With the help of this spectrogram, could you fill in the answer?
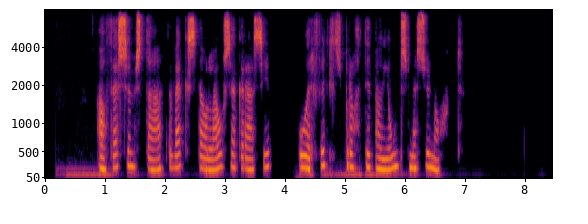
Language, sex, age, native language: Icelandic, female, 20-29, Icelandic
